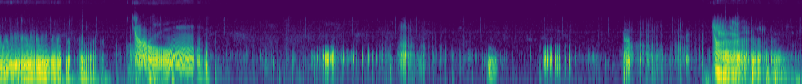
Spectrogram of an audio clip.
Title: Alluring Stomach Growl 💖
